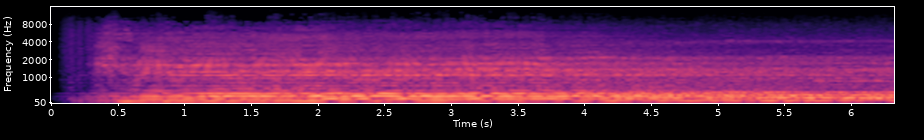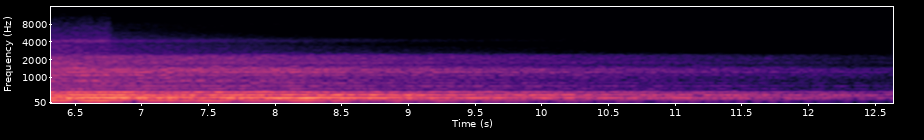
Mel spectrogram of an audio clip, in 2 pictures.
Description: Beastly Throat Bend

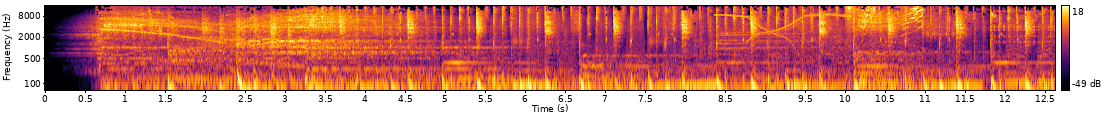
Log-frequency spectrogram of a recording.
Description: Electro Tech Ramp Sweep

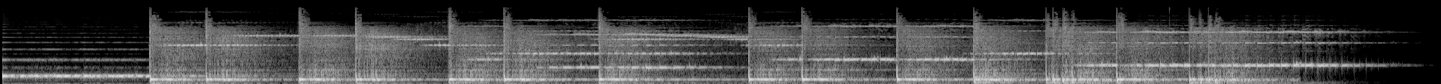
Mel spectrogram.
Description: Sonar March Sci Fi Bumper

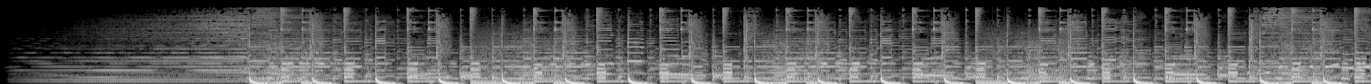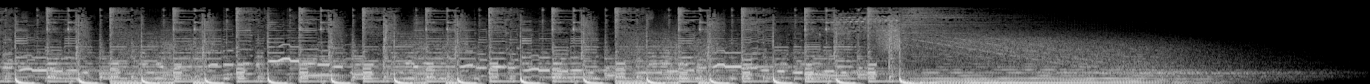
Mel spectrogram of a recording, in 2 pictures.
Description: Tabla Timba, Short

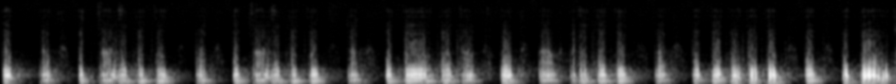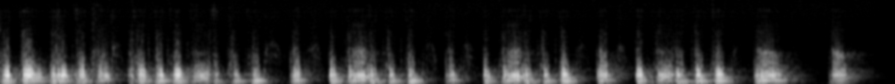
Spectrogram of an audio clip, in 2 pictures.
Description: Tuba Oom Pah March

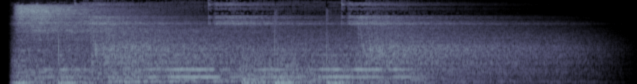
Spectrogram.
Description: Beat Sting

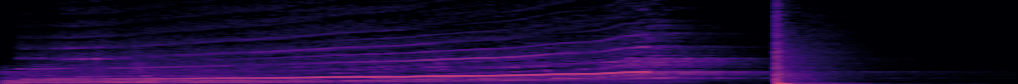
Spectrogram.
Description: Slide Whistle

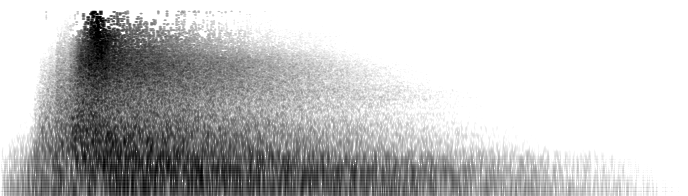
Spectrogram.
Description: Whoosh

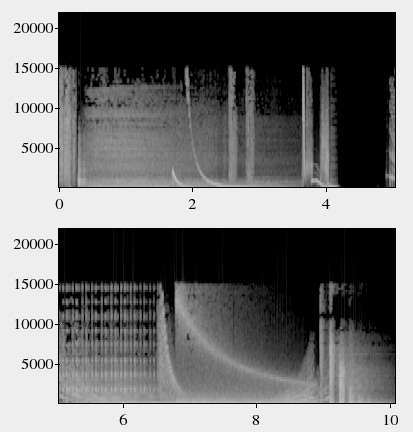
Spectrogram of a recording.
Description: Clean Sweep

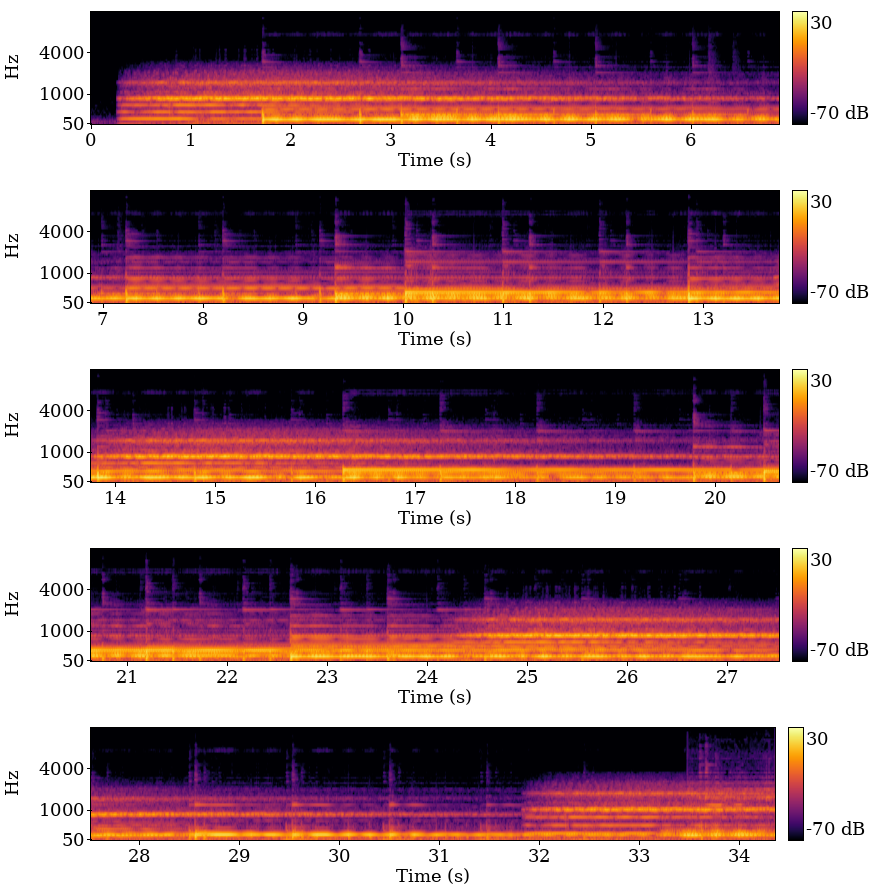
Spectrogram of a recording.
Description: Ambient Hush, Reduced

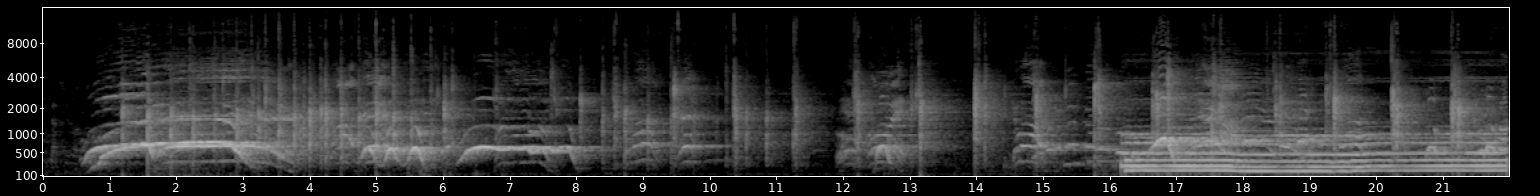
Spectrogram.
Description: Voices And Jazz Club

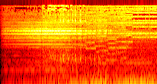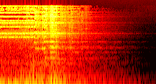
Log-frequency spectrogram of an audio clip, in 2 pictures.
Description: Energy Fluctuation

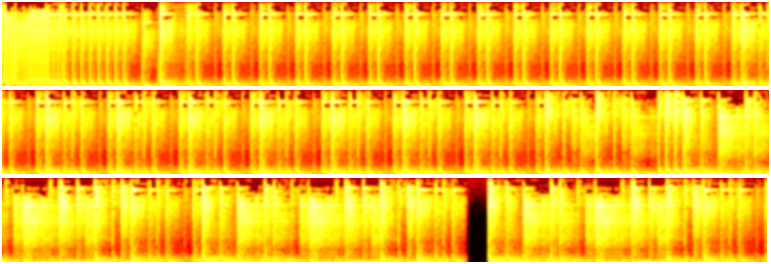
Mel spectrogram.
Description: Beats In Progress Strong Percussive Solo

